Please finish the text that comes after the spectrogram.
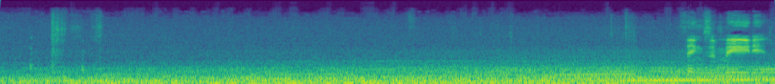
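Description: A Ford Focus RS engine switched into sport mode, its steady loud rumble filling the cabin, with a brief sharper burst near the end.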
